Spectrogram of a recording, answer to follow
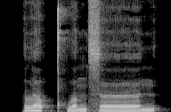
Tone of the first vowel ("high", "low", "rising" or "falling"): low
